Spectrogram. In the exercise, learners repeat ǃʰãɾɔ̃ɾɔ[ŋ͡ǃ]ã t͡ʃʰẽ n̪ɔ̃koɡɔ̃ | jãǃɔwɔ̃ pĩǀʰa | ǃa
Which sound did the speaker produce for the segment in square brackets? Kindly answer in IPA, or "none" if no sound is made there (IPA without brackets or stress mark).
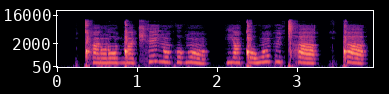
ŋ͡ǃ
